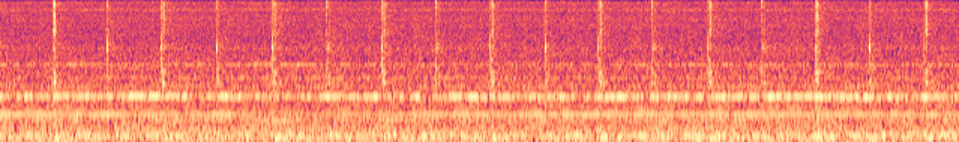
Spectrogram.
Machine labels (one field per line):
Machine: valve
